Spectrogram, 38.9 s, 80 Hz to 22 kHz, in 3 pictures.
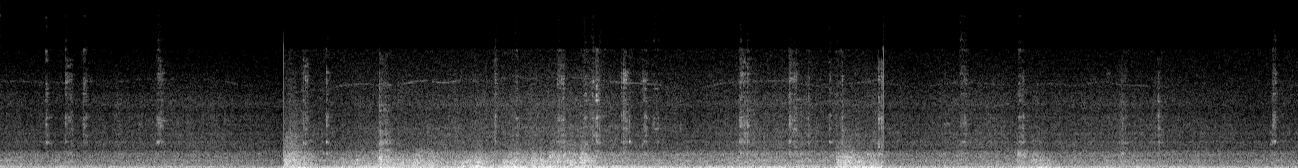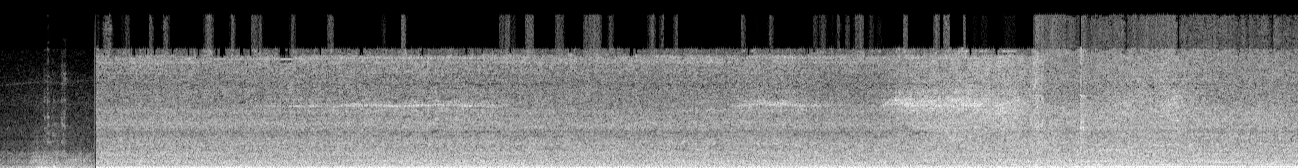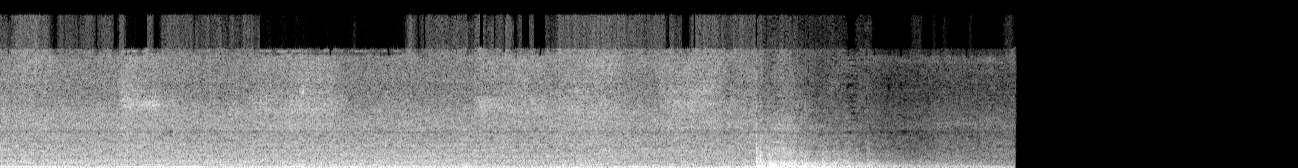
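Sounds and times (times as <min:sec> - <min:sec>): knocks and clatters: 0:02.8 - 0:06.8, 0:15.6 - 0:35.7
heavy machinery engine: 0:02.8 - 0:36.1.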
